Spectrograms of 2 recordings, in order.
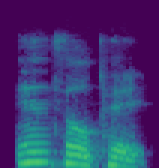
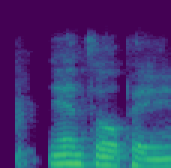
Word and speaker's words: enthalpy: how the sophisticated people pronounce it okay they pronounce it enthalpy so if you go to caltech or harvard they're going to call it enthalpy and so you'll know what they're talking about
